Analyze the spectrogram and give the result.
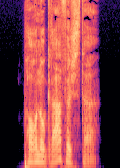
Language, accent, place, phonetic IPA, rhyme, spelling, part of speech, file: German, Germany, Berlin, [ˌpɔʁnoˈɡʁaːfɪʃstɐ], -aːfɪʃstɐ, pornographischster, adjective, De-pornographischster.ogg
- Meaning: inflection of pornographisch: 1. strong/mixed nominative masculine singular superlative degree 2. strong genitive/dative feminine singular superlative degree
